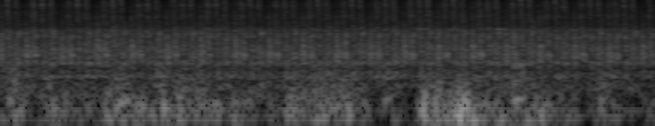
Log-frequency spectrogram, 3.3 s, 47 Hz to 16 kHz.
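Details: 1948 Willys Jeep engine after 1,300 miles and spark plug cable repair: uneven, lumpy idle with irregular surges; rough running traced to excessive play in the distributor rotor, which looks possibly broken.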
